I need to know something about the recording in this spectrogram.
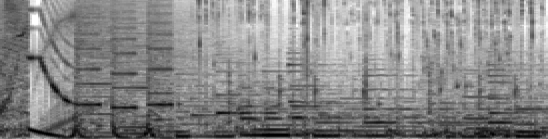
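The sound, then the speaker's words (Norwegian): A homemade wave-splash effect: continuous, fairly loud sloshing and gurgling liquid sounds that churn steadily for several seconds, with no talking over them. “Det en sånn bølgeskvulp-effekt som du prøver på.”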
